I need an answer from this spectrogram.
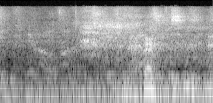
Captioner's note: laughter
